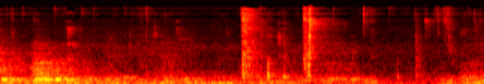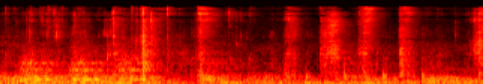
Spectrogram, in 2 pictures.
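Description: Close-up wet mouth sounds of a person eating chicken with the fingers: chewing, with many short, sharp smacks and clicks of the lips and tongue.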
